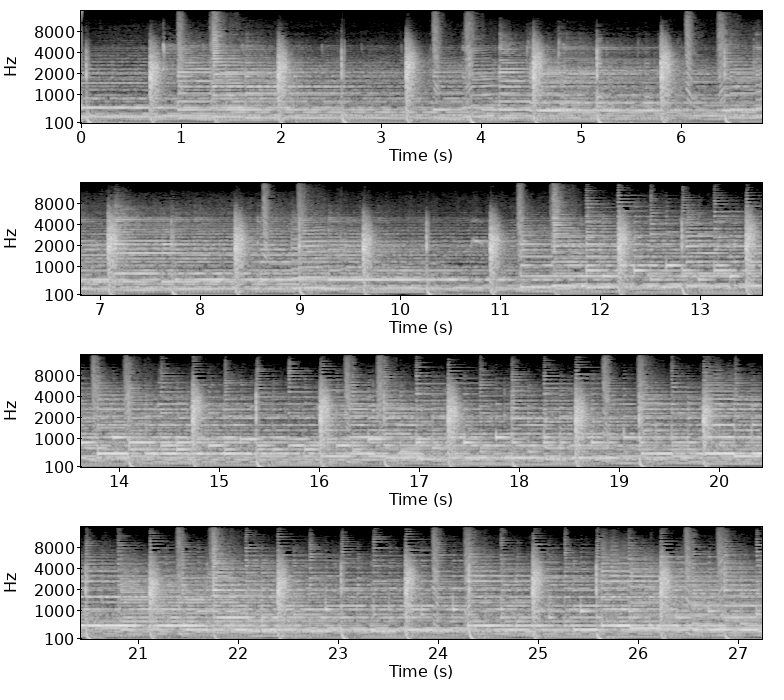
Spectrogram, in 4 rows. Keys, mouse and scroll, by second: 0.0 click, 0.5 click, 3.2 click, 5.5 click, 6.5 click, 8.8 click, 10.0 click, 12.1 click, 13.0 click, 15.6 click, 16.5 click, 17.5 click, 19.6 click, 19.9 click, 20.0-20.4 scroll down 3, 20.8 scroll down 2, 21.4 click, 22.5 click, 23.2 click, 24.1 click, 24.5-25.6 scroll down 3, 25.6-26.6 scroll down 1, 26.6-27.2 scroll.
